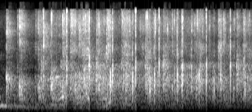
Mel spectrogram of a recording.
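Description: Audience at a Bushwick book party honoring Edgar Oliver applauds steadily, a dense patter of many hands clapping throughout at moderate volume with crowd murmur mixed in.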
